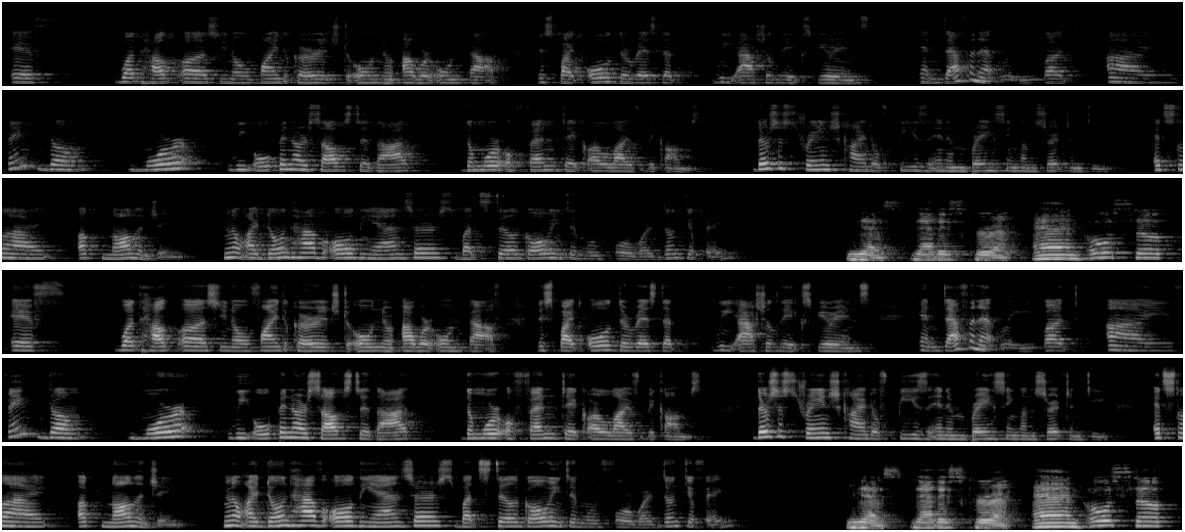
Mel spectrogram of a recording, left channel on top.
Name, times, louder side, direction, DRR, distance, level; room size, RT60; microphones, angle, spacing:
voice 1, 0.1-0.5 1.1-5.0 5.4-6.7 7.1-8.7 9.2-10.7 11.0-12.6 13.1-13.8 14.1-15.9 16.4-18.8 19.3-22.9 23.3-24.1 24.4-25.4 25.8-30.9, right 5 dB, 80° right, 0.9 m, -32 dB
voice 2, 32.1-35.2, right 3 dB, 35° right, 0.4 m, -25 dB
25.0 x 11.5 x 2.4 m
head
